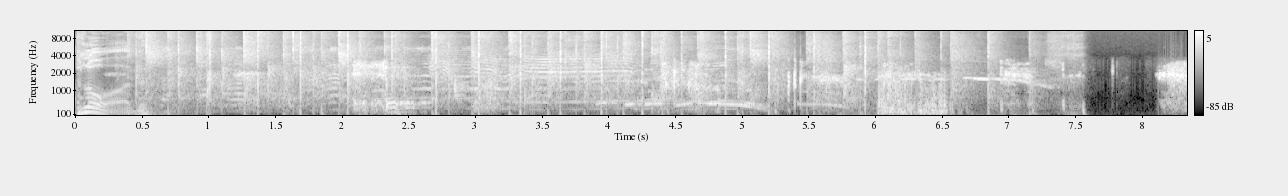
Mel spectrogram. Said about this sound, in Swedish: Ska vi köra en applåd? Då kör är du med då? Nu kommer en eh, rungande, sjungande applåd.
